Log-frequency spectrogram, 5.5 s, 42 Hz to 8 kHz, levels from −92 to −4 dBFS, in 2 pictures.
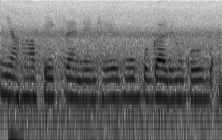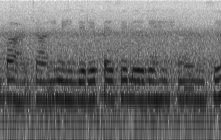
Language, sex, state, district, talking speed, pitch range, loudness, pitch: Hindi, female, Punjab, Fazilka, 185 wpm, 190-205 Hz, -16 LUFS, 195 Hz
